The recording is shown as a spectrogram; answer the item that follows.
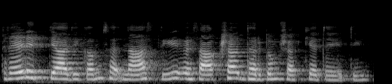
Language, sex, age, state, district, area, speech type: Sanskrit, female, 18-30, Maharashtra, Mumbai Suburban, urban, spontaneous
